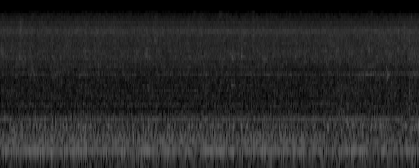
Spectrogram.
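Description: Steady hum of aquarium pumps with water circulating: a low, even drone under a constant watery hiss.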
